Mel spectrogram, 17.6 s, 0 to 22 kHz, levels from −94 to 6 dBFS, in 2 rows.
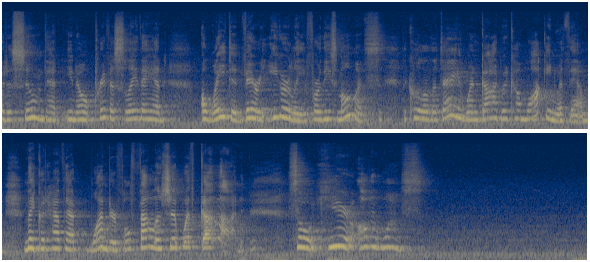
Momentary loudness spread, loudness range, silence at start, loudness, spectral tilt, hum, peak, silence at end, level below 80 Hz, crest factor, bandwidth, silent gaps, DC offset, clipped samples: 22 LU; 3 LU; 0 s; -30 LUFS; -5.5 dB/octave; none; -12 dBFS; 0 s; -52 dBFS; 18 dB; 16.5 kHz; none; under 0.1%; under 0.1%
